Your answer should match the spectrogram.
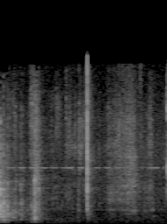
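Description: Quiet handling of a small cardboard box and a paper card: a few soft clicks and rustles, about half a second and a second in, over faint room tone.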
